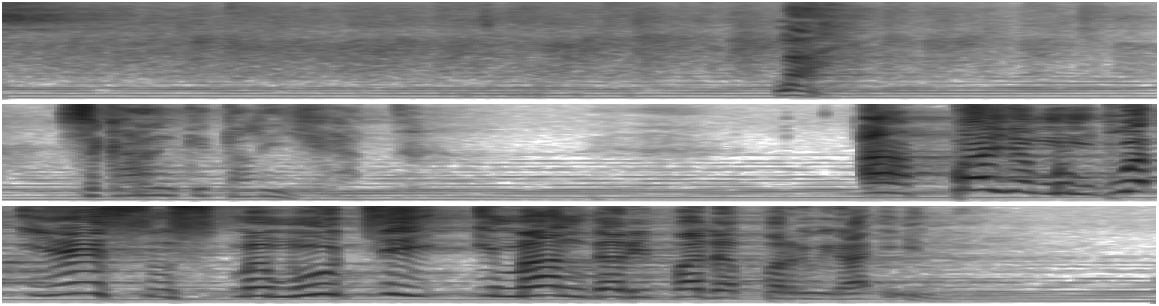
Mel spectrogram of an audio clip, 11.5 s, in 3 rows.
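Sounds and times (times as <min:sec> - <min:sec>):
audience applause: 0:00.0 - 0:03.9
speech: 0:02.6 - 0:02.9, 0:04.0 - 0:05.3, 0:06.7 - 0:10.9.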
